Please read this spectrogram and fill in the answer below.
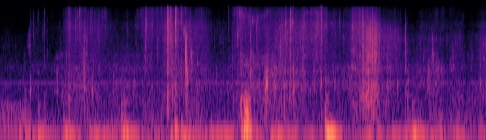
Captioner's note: leaves and twigs crunching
